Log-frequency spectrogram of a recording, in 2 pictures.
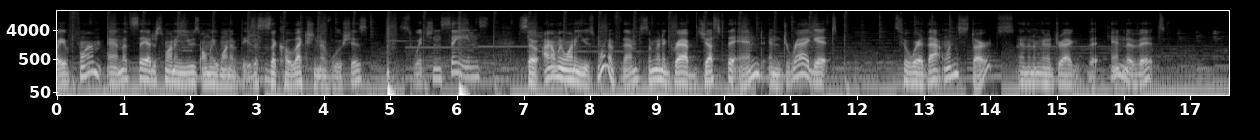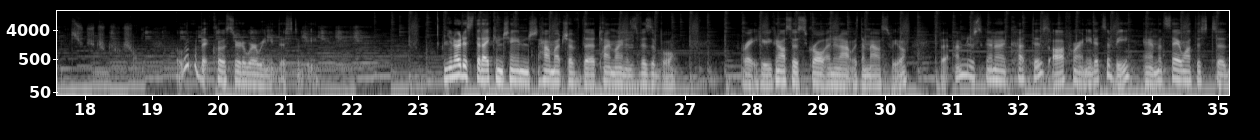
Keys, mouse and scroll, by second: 0.6 click, 3.5 click, 4.6 space, 7.8 click, 7.8 space, 13.3 click, 15.4 click, 17.4 click, 19.3 click, 21.3 click, 22.9 click, 24.6 click, 26.3 middle click, 27.6-28.6 scroll up 12, 28.6 scroll down 1, 28.8-29.3 scroll down 13, 29.2-30.4 scroll up 6, 29.8 middle click, 30.4-30.9 scroll down 1, 30.9 click, 33.0 middle click, 33.2-33.9 scroll down 6, 34.3 click.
